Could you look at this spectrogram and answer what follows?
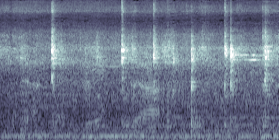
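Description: Javanese fried rice being stirred and fried in a wok over charcoal at a busy night food stall: steady loud sizzling, with sharp metallic spatula scrapes and clanks every half second or so.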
